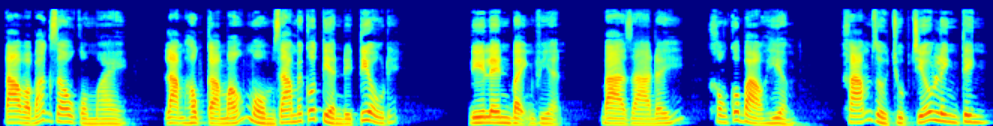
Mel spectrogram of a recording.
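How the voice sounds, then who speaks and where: A woman's voice: fairly low pitch, animated, moderate pace, a bit bright. A woman voicing a rude, stingy middle-aged village man who scolds curtly. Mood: scolding. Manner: scornful, scolding, curt.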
